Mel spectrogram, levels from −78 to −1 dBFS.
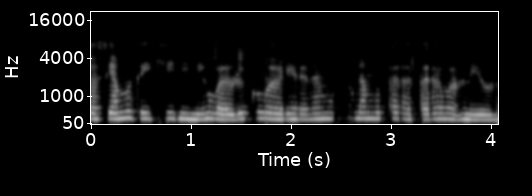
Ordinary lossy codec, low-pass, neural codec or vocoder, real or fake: none; 7.2 kHz; codec, 16 kHz, 2 kbps, X-Codec, HuBERT features, trained on general audio; fake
